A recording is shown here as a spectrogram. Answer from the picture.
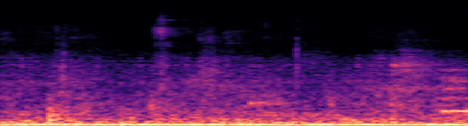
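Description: Hushed stage room tone under a steady low electrical hum from the sound system, with a few faint taps of shoes shifting on the wooden stage floor.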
